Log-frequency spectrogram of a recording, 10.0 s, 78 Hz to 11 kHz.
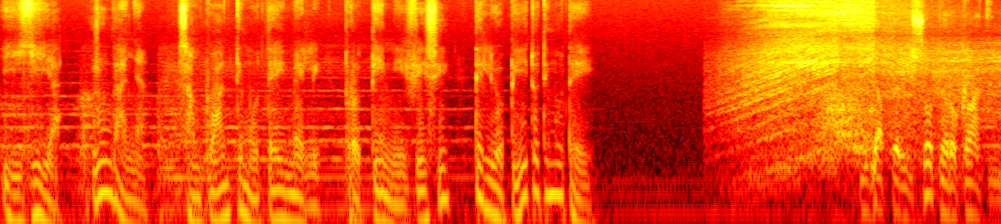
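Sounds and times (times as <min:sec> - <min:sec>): faint hum: 0:04.5 - 0:10.0
rising whoosh: 0:07.0 - 0:10.0.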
